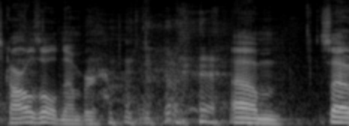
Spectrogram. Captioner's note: laughter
